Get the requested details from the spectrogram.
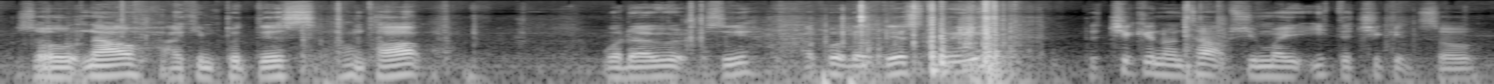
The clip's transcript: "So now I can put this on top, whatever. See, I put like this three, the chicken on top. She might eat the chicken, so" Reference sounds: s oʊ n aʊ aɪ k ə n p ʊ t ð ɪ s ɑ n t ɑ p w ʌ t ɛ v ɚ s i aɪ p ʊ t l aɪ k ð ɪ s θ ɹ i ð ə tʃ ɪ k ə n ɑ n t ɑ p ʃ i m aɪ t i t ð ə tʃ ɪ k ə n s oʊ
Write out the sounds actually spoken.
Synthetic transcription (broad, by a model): s oʊ n aʊ aɪ k ə n p ʊ t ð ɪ s ɑ n t ɑ p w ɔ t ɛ v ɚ s i aɪ p ʊ t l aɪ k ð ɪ s t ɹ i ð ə tʃ ɪ k ə n ɑ n t ɑ p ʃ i m aɪ t i t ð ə tʃ ɪ k ə n s oʊ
